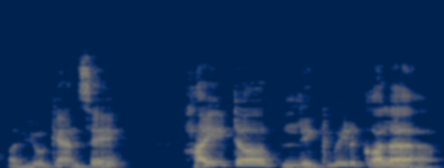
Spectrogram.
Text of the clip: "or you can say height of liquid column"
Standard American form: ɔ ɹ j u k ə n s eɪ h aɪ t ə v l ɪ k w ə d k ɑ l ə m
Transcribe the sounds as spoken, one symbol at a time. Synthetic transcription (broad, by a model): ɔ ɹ j u k ə n s eɪ h aɪ t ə p l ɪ k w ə d k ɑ l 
